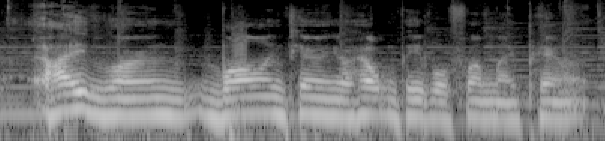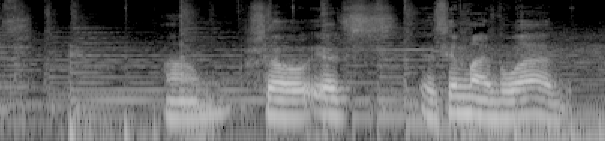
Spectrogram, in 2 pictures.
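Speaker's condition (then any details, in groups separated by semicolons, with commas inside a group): ALS; about 19 years since diagnosis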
